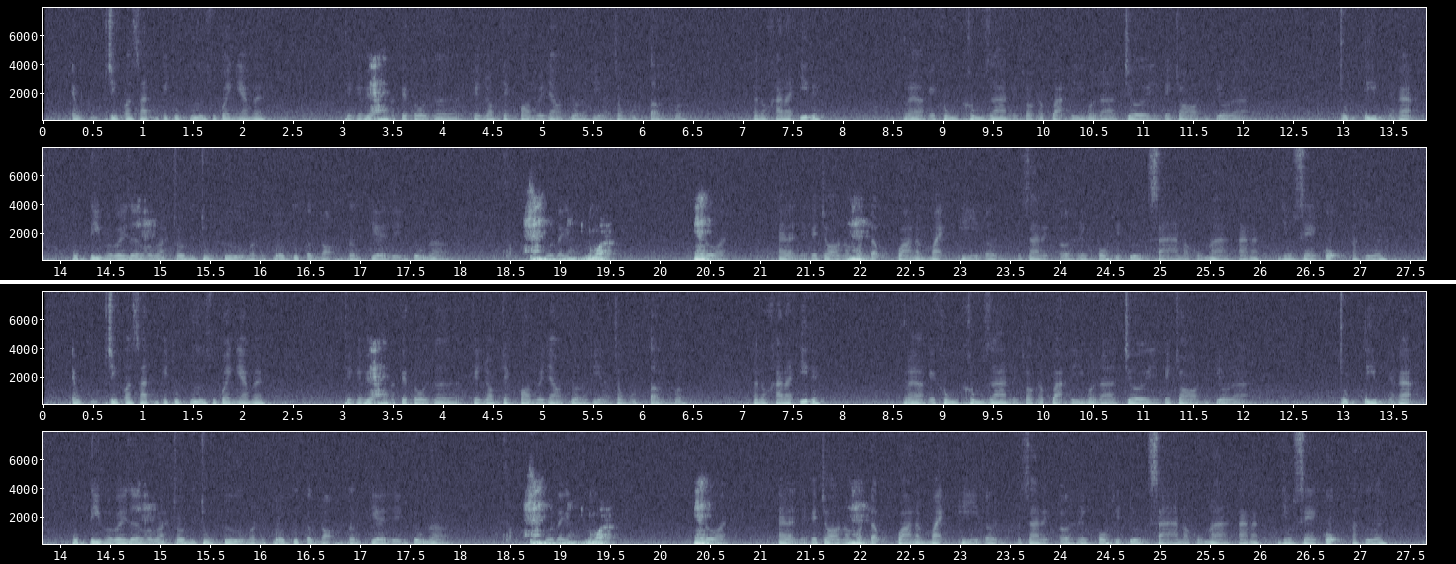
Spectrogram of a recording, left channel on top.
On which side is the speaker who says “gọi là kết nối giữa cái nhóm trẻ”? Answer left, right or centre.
Right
